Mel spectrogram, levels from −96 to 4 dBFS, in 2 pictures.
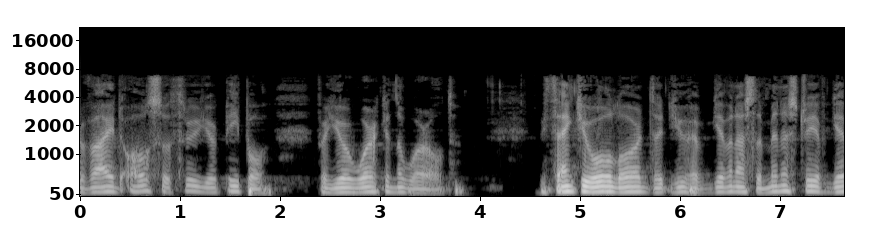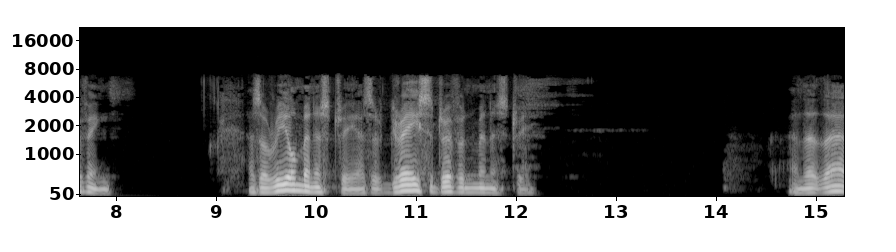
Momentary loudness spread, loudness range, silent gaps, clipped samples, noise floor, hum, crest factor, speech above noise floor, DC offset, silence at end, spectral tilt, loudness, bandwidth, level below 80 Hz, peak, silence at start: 17 LU; 7 LU; none; under 0.1%; -85 dBFS; none; 20 dB; 62 dB; under 0.1%; 0 s; -7 dB/octave; -23 LUFS; 7.2 kHz; -54 dBFS; -4 dBFS; 0 s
